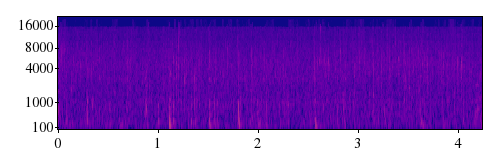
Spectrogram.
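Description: Rain falls over a windy disc golf course in a continuous soft hiss, with irregular sharper drops tapping on nearby surfaces and no talking.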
